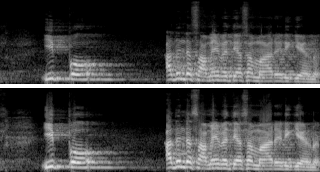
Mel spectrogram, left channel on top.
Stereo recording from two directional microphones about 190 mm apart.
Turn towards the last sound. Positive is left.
turn(degrees=-5)  # may be behind; listen again after turning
